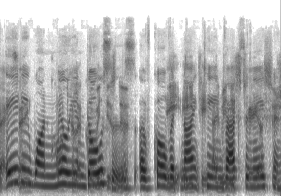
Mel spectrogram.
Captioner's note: speaking french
